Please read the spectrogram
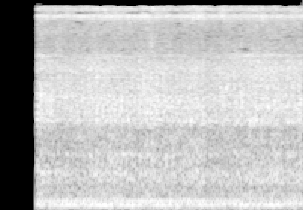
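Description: Engines of a column of tanks and tracked armoured vehicles running, a loud, steady low hum over a heavy hiss. The sound cuts in abruptly about a quarter second in.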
